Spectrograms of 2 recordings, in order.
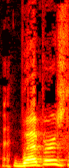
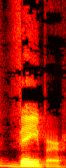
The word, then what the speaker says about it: Weber: It's actually pronounced Weber, so I'll pronounce it correctly from this point forward. It's W-E-B-E-R, but it's pronounced Weber.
